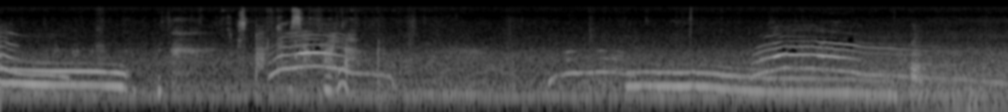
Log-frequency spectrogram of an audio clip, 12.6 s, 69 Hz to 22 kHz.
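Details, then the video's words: Two domestic cats, a pet and the neighbour's cat, facing off: low descending moans, a louder rising yowl near four seconds, then long drawn-out howls and a high wavering wail around ten seconds. "2 cats singing/talking!"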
